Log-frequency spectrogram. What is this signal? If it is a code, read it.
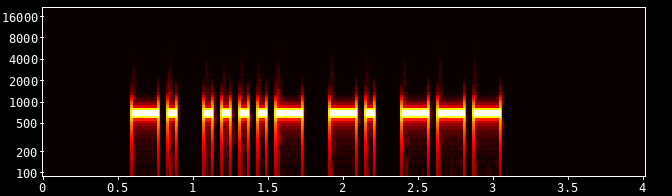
Morse code, heard as a keyed tone, about 22 wpm, 700 Hz. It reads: N4NO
